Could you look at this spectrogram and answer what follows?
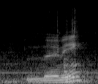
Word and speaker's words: Mumi: The correct uh pronouncing my surname is mommy as it reads.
